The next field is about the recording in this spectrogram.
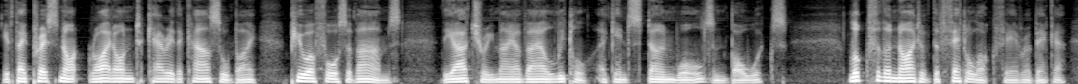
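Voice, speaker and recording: A man's voice: low voice, dark tone, dry recording, studio quality, natural voice. A man playing a fierce, chivalrous wounded knight in an audiobook, making impatient demands in archaic exclamations. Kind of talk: dramatic audiobook character reading.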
